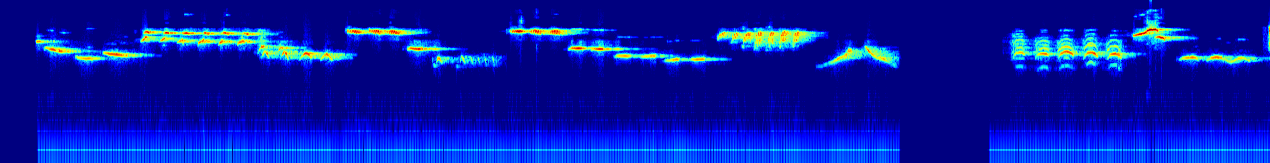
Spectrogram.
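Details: Sunda robin (tledekan, sulingan gunung) recording used as master material for training White-rumped Shamas for contests: clean, high whistled phrases falling in pitch, with buzzy trills and a rattling series near the end, separated by a brief silent gap.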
